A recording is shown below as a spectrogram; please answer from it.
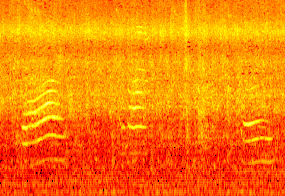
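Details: Three drawn-out kitten meows, each wavering then falling, spaced about two seconds apart over a soft steady background hiss.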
